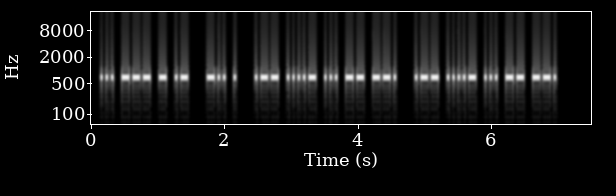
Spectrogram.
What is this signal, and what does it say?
Morse code, heard as a keyed tone, about 30 wpm, 700 Hz. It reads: SOTA DE W4SMG W4SMG
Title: SOTA QSO Practice 30wpm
